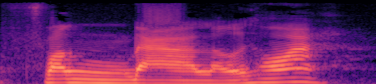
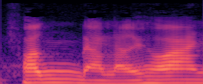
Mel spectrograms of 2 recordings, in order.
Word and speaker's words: phần đà lợi hoa: Phần đà lợi hoa, có khi là đọc là phân đà lợi hoa, nhưng mà chúng ta nên đọc phần đà lợi hoa.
